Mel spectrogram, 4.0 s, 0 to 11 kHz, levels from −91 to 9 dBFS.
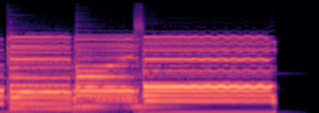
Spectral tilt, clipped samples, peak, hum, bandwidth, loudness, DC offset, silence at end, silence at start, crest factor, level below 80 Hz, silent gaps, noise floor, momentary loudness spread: -6 dB/octave; under 0.1%; 0 dBFS; none; 6.2 kHz; -12 LUFS; under 0.1%; 0.55 s; 0 s; 12 dB; -56 dBFS; none; -74 dBFS; 6 LU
